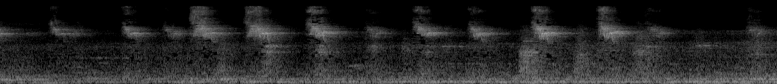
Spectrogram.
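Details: Young house sparrows in a garage make quick, uneven bursts of high, harsh chirps, some closely doubled. Other faint chirps overlap, and a low rumble runs beneath.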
